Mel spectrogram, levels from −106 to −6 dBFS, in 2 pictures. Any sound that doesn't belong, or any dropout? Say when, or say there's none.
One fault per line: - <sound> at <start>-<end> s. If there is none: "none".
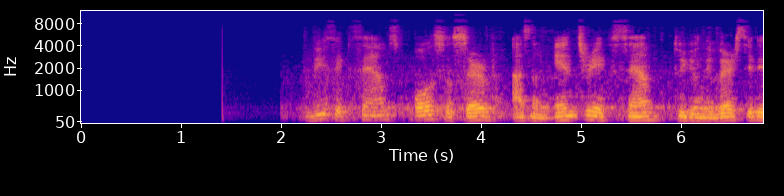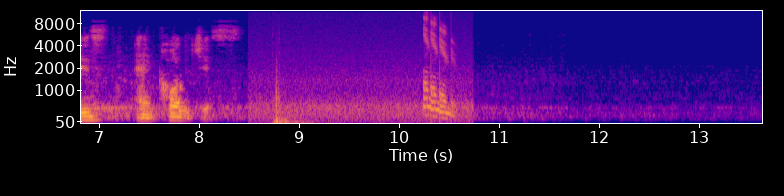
- thud at 8.7-9.2 s
- chirp at 10.2-10.6 s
